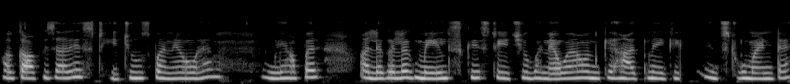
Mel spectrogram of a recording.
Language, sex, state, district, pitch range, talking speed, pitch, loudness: Hindi, female, Bihar, Purnia, 275-305 Hz, 150 wpm, 290 Hz, -25 LUFS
